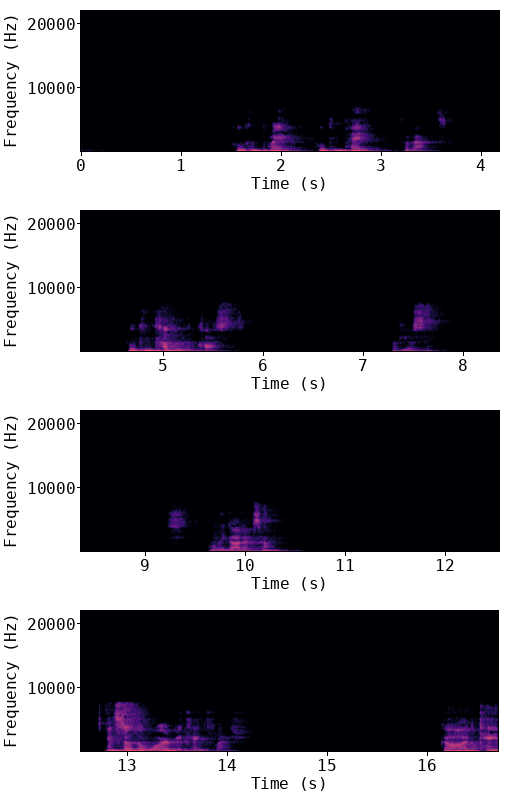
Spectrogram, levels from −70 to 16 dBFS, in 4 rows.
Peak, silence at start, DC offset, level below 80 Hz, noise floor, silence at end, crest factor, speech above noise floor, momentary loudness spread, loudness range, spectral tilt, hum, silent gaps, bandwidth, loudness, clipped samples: -8 dBFS; 1.55 s; under 0.1%; -64 dBFS; -76 dBFS; 0 s; 22 dB; 50 dB; 21 LU; 11 LU; -5 dB/octave; none; 6.49-6.55 s, 8.32-8.36 s, 8.63-8.68 s, 11.53-11.62 s, 15.45-15.53 s; 8 kHz; -27 LUFS; under 0.1%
